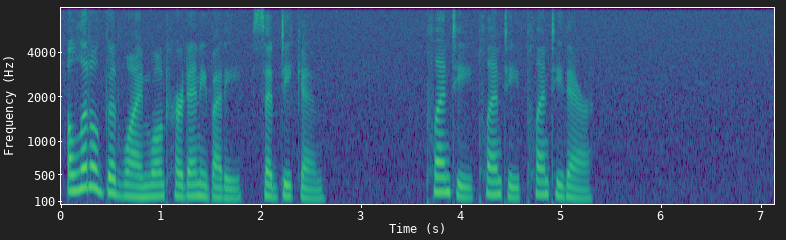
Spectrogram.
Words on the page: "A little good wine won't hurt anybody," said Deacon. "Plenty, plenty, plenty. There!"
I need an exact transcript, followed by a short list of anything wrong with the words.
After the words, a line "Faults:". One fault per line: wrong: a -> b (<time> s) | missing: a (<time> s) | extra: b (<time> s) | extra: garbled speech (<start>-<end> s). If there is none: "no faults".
"A little good wine won't hurt anybody," said Deacon. "Plenty, plenty, plenty. There!"
Faults:
no faults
